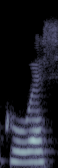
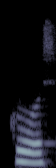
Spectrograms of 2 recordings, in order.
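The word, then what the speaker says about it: goes: maka dia jadi Ghost Tapi bacanya bukan Gowes ya tetapi Gus misal terus ada kata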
